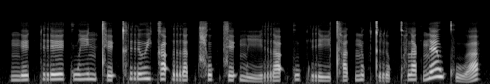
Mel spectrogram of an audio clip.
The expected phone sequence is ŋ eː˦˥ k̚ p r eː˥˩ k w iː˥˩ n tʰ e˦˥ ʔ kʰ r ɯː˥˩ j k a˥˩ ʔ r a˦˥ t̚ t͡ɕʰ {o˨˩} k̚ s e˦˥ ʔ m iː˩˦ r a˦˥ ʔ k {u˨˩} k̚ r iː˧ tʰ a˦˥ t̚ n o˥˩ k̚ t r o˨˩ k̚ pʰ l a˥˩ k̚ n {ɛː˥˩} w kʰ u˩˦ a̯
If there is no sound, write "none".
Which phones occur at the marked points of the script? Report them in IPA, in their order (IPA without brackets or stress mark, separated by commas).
o˦˥, u˥˩, ɛː˥˩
